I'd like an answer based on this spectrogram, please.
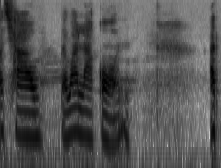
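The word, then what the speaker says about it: tchau: ก่อน ชาว นะ คะ T C H A U ชาว อ่าน ว่า ชาว แปล ว่า ลา ก่อน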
